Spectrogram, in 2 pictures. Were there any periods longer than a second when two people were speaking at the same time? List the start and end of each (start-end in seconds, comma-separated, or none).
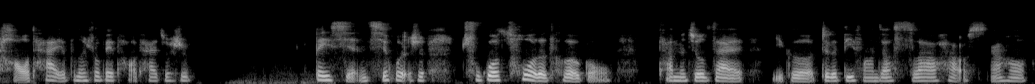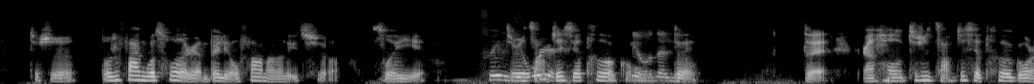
15.4-17.4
